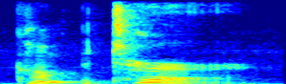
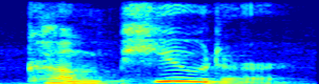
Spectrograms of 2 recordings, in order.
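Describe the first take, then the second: First: The stress is on the third syllable, ter. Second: The stress is on the second syllable, pu. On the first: The speaker calls it wrong. "or three" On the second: The speaker calls it right.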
